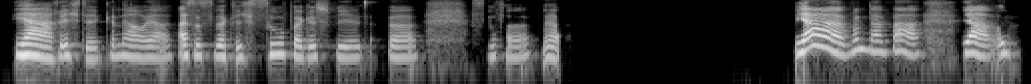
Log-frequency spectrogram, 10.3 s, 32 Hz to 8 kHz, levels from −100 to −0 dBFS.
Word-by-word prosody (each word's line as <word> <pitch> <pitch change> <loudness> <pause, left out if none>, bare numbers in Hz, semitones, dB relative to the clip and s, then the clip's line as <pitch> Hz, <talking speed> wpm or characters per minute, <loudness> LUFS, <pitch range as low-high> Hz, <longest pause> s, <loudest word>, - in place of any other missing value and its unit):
Ja, 220 -4 +6
richtig, 180 -3 -6
genau, 205 -3 -6
ja. 190 +1 -7
Es 210 +1 0
ist 210 +1 -6
wirklich 200 -2 -5
super 230 -4 -3
gespielt, 190 -1 -8 0.2
äh, 185 0 -6 0.5
super, 200 +1 -9
ja. 185 +1 -5 2.4
Ja, 290 - +8
wunderbar. 270 -5 -3 0.4
Ja, 245 -5 +4
und 235 0 -5
205 Hz, 95 wpm, -22 LUFS, 190-230 Hz, 2.4 s, Ja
